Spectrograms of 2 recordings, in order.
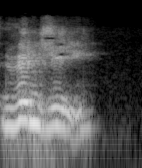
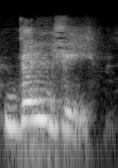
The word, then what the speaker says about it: Vinge: Vinge or Vince? – Vinge. wait. There is. There's definitely. The. Okay, wait. – Vinge. – You're laughing, but that is the last name. It's spelled phonetically to the side, Vinge.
